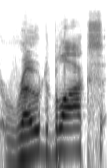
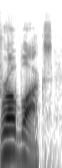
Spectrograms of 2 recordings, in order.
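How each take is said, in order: First: It sounds like road blocks, with a d. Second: It sounds like row blocks, without a d. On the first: The speaker calls it wrong. "I can't even say it correctly. I call it roadblocks" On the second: The speaker calls it right. "my daughter's like, it's Roblox"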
